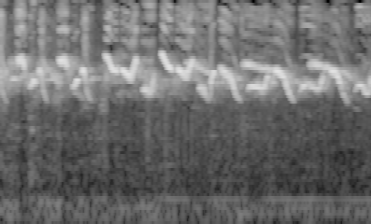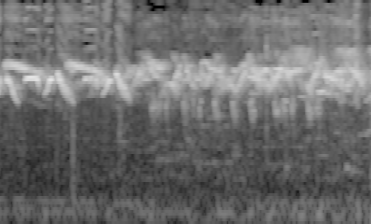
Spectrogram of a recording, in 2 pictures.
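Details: Chinese hwamei singing a loud, continuous stream of whistled, slurred phrases that rise and fall, each lasting under a second and following one another without pause, with a faint low hum underneath.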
